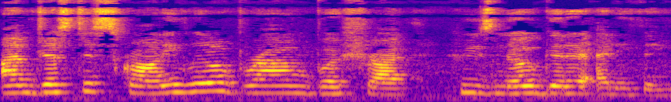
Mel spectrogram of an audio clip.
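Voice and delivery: ordinary delivery, nothing marked

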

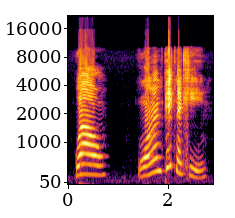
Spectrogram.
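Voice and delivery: usual speaking voice

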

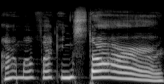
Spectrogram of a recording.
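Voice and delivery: mock very high, slow scream, "star" drawn out. Retelling a movie scene where a character screams: imitating Maxine screaming. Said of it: "screaming, like".

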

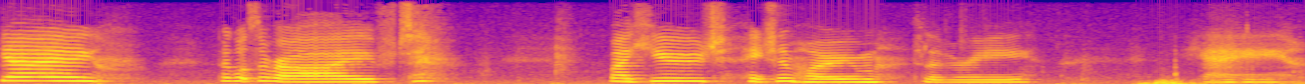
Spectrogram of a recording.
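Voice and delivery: out of breath. Speaker greeting a big home delivery that just arrived, out of breath. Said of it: "I'm out of breath".

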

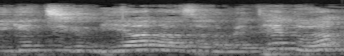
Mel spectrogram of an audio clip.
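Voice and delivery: high, sharp, angry voice.

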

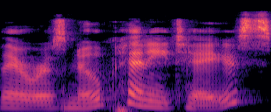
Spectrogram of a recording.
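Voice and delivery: ordinary talk

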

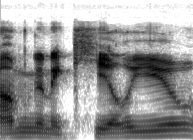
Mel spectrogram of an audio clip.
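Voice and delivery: play-acted, mild, half-shouted taunting yell. Retelling a fighter's trash-talk promo, imitating Colby Covington screaming. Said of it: "he's screaming".

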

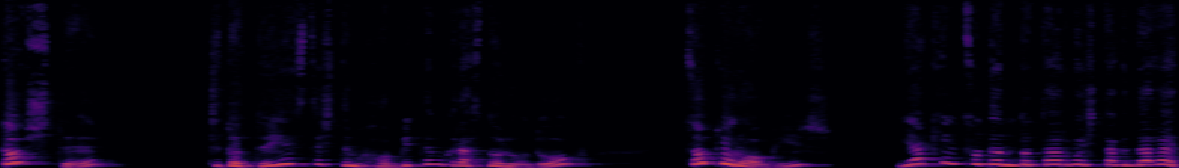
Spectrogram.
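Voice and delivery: clamouring volley, words piled on one another. Elves who have just seized a hobbit question him, shouting over each other. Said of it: "przekrzykując się nawzajem".

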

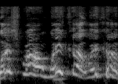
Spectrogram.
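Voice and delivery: put-on desperate, panicked screams, pitched very high. Recalling her mother collapsing at Sunday dinner, retelling screaming at her. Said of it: "I was screaming at her".

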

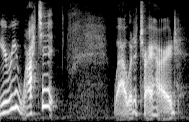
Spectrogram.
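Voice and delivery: light-hearted, playful teasing jab. Sewing livestream host ribs a viewer about rewatching, teasing. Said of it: "I'm just teasing".

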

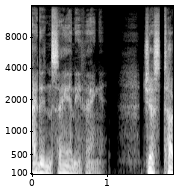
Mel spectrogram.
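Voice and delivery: plain

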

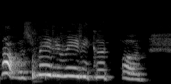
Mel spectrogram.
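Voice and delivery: soft, breathless, winded, out-of-puff voice. Host speaking to the stream after an activity, out of breath. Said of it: "I'm out of breath now".

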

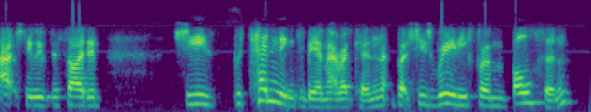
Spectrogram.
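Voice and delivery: ordinary delivery

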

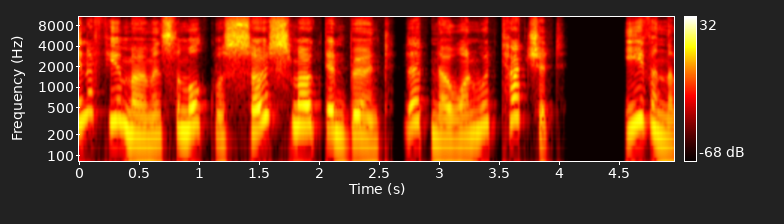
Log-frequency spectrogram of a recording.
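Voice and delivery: plain

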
